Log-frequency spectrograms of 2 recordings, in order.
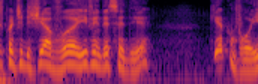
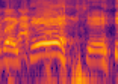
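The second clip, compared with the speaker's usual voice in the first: loud, laughing "what is this?"; laughing disbelief; 7 semitones higher, 12 dB louder, slower than usual. Retold or imitated. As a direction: blurt it out through laughter. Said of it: "Aí eu digo".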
